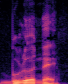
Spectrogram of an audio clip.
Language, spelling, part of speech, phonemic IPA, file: French, Boulonnais, noun, /bu.lɔ.nɛ/, Fr-Boulonnais.ogg
- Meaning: 1. a resident of Boulogne, a commune situated in the département of Vendée, France 2. a resident of Boulogne-Billancourt, a commune situated in the département of Hauts-de-Seine, France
